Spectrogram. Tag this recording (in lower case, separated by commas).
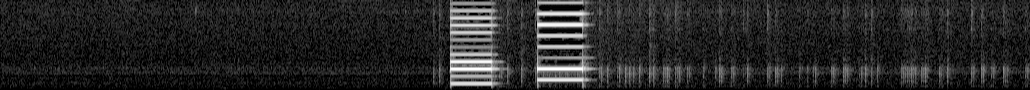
silence, bleep, inside a small room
